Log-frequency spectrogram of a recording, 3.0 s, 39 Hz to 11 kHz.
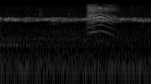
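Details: Catbird recorded May 1, 2024, giving a single nasal, cat-like mew that some hear as a baby's cry. The call arches up and falls, heard over a steady high-pitched insect drone.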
